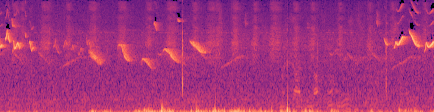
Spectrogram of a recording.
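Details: Captive ultramarine grosbeak fighting a wild bird in woodland at Passos, Minas Gerais. A phrase of descending slurred whistles repeats about twice per second, then a brighter warble closes it. Low rumbling handling or wind noise is heard throughout.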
